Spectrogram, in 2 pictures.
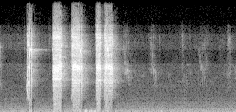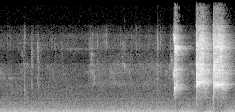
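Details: Black francolin (kala teetar) calling: a series of four sharp, hoarse, rasping notes, a long silence of about six seconds, then three more harsh, grating bursts in quick succession.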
